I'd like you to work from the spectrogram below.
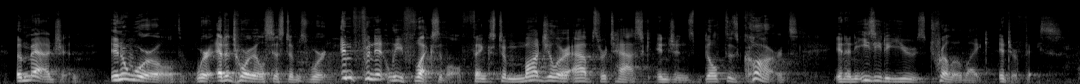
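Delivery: very loud, booming, epic movie-trailer announcer voice. Presenter pitching a flexible editorial system, in a movie trailer narrator voice. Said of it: "the voice from the movie previews".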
